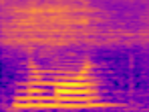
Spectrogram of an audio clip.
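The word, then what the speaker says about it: gnomon: फिर उसके बाद ये जो है इसे गमोन निमोन कहते थे। न्यूमॉन। ठीक है? और इसमें जी जो है वो साइलेंट है।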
